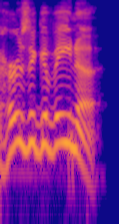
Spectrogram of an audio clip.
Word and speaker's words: Herzegovina: Herzegovina. – Is that serious, or are you mocking? – I'm not serious. That's how you say it.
